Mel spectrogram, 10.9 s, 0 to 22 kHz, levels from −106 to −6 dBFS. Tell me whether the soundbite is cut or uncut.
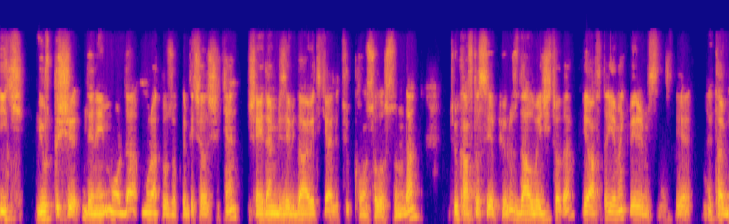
cut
